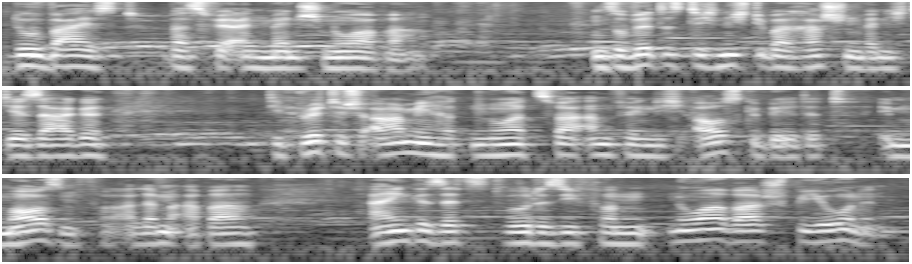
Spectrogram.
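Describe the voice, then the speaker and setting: An actor playing an earnest, troubled grown brother talking to his mother in a German radio drama, halting and emotional. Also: lowish voice, level tone, over music, lightly acted. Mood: anguished.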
